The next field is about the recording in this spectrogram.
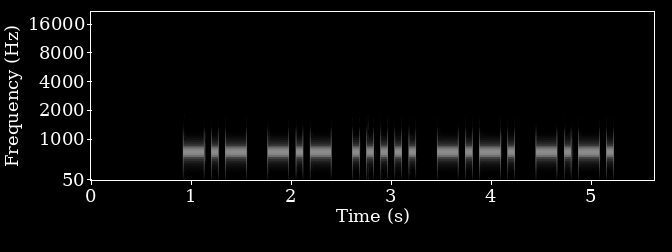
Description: Morse code, heard as a keyed tone, about 17 wpm, 700 Hz. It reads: KK5CC
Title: USA Call Signs - 5 Characters - Repeated 3x - 17wpm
